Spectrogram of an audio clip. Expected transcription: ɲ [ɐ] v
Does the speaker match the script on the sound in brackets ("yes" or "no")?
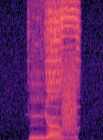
yes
